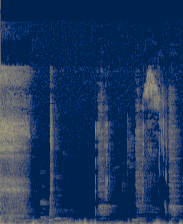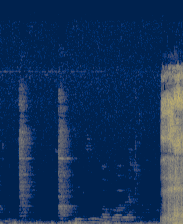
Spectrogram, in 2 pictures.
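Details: Sleeping cat: soft, low rumbling breaths, a gentle snore during sleep.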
